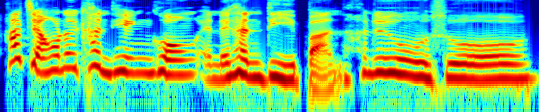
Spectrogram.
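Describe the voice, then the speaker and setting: A woman's voice: on the high side, animated, fast talker, no room sound. A young adult woman host, chatting casually with gossipy, emphatic asides.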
